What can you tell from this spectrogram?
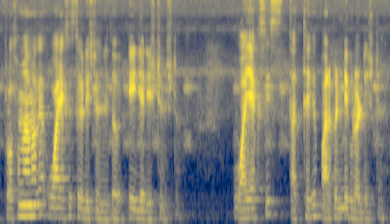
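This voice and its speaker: A man's voice: mid-range voice, bright, forceful tone, a little hiss or hum. A man teaching a math lesson, asking questions and answering them himself.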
